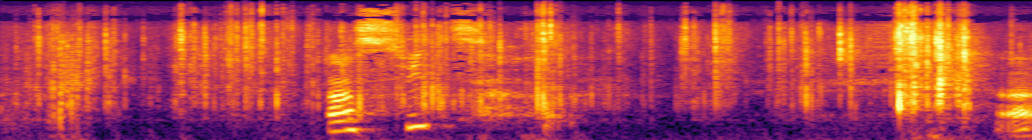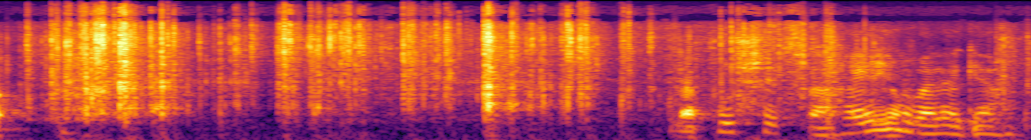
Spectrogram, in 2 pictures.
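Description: A plastic sleeve crinkles and rustles as it is handled.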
